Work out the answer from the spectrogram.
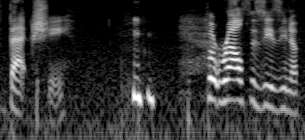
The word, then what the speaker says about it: Bakshi: mispronouncing uh famous names i said bashki and i think it's bakshi but ralph is easy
